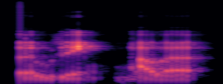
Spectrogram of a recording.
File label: robot voice loosing power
